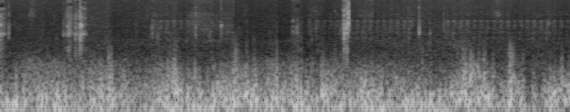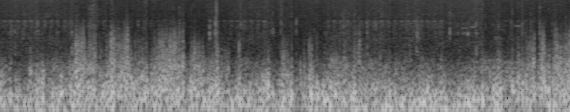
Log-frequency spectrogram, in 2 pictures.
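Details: American bison stampeding in Yellowstone National Park: a dense, continuous low rumble of many pounding hooves with scattered sharp thuds and clicks, under steady wind noise.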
